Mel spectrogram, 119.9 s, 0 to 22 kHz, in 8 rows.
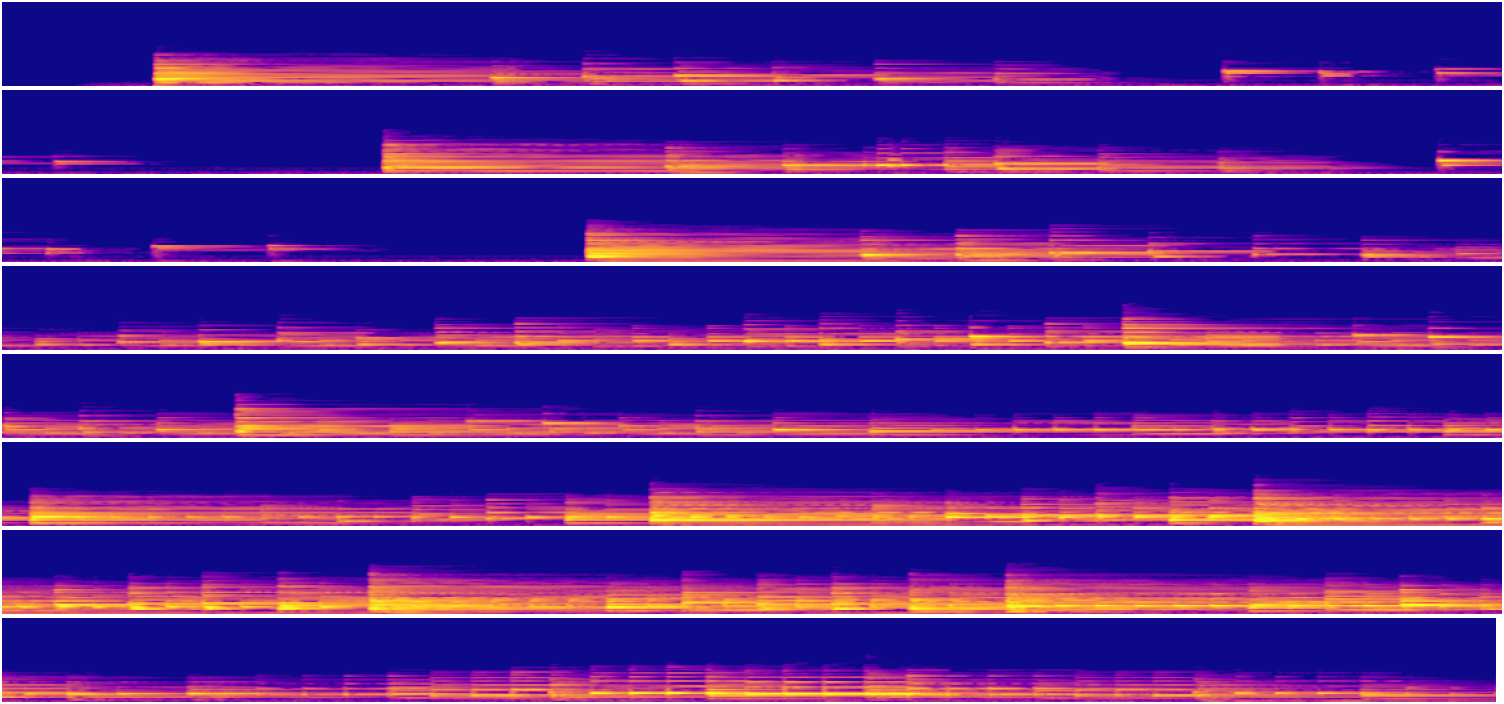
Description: Fantasia 4 for piano in Cm, K.475
Fantasia 4 for piano in Cm, K.475.mp3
